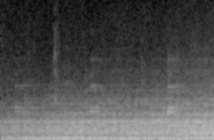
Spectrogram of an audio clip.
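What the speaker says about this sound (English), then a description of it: "Train going in the other direction." A train rumbles past nearby in a steady, continuous roar with faint rattling, no voices, lasting the whole moment.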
